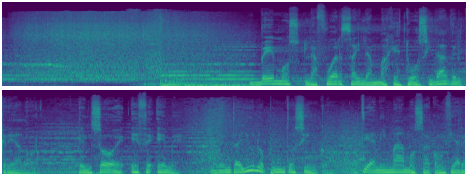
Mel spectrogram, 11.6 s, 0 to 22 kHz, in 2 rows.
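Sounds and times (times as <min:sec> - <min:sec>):
heavy rain: 0:00.0 - 0:02.9
speech: 0:03.1 - 0:11.5.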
